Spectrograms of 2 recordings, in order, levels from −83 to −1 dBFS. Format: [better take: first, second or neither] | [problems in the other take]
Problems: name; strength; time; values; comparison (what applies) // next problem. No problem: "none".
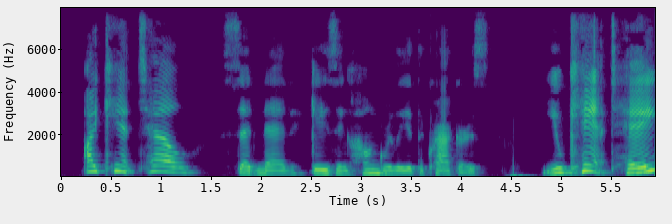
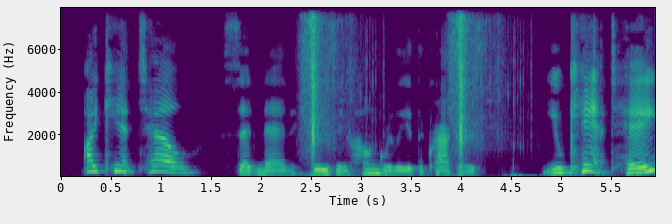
first | background sound (Glass); 7 dB below the speech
